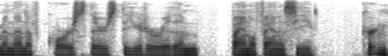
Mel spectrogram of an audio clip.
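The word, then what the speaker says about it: Theatrhythm: at Rhythm I'm like do you mean theater Rhythm but he hasn't wasn't hearing anybody in Japan pronounce it any other way so he was calling it The at Rhythm kind of like it's a a preposition it doesn't make any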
